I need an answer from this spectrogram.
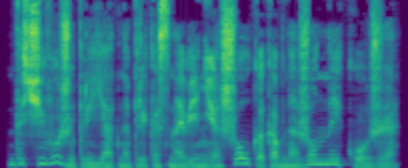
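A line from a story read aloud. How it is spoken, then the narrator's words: Blissful sigh. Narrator (Russian): Блаженно вздохнула Филиппа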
